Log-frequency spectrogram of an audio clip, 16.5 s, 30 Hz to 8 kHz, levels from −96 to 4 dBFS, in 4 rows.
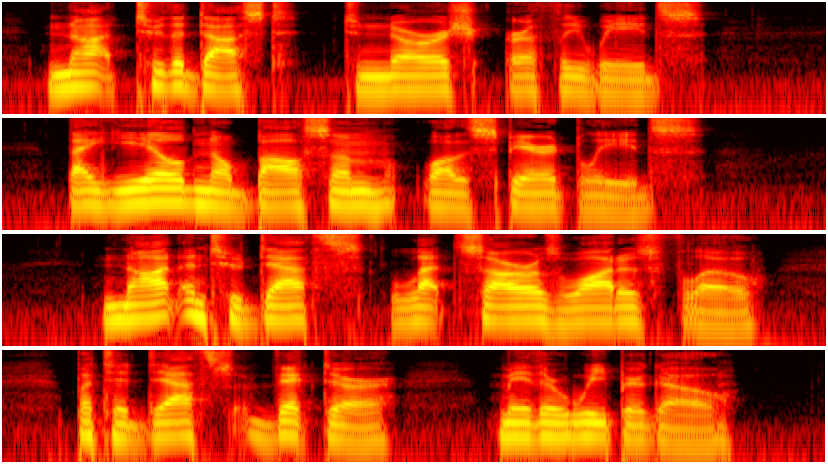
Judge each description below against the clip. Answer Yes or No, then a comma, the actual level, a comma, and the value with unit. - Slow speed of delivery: Yes, slow, 115 wpm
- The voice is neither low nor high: No, low, 105 Hz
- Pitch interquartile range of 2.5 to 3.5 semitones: Yes, average, 2.9 semitones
